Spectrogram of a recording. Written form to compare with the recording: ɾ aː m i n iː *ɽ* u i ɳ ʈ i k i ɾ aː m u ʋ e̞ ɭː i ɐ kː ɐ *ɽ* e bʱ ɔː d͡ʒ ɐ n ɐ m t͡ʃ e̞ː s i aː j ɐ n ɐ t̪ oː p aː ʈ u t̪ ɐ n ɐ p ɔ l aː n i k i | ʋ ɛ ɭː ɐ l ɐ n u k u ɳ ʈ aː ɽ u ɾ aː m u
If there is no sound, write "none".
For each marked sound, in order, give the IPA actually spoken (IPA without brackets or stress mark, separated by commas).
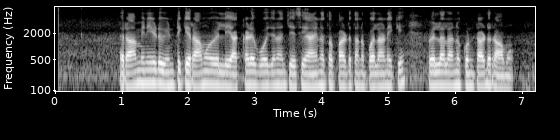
ɽ, ɽ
